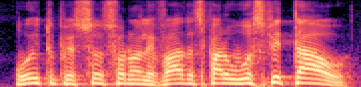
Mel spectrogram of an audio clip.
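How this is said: The emphasis falls strongly on the word hospital. The destination, not the number of people, is the news. The speaker calls it wrong.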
